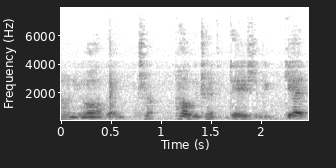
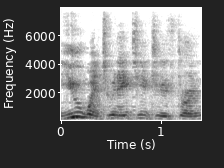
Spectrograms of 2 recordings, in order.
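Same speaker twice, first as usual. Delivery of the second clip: louder, insistent mock accusation; arguing rep; 3 semitones higher, 10 dB louder than usual. Daughter retelling the rep accusing her, loud insistent. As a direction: throw the claim back like the rep did. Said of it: "She's arguing with me".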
